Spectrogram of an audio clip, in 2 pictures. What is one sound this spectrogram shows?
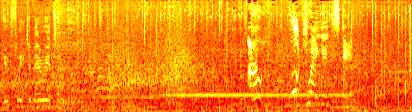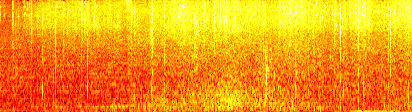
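Horse hooves thud at a gallop on a dirt path.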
